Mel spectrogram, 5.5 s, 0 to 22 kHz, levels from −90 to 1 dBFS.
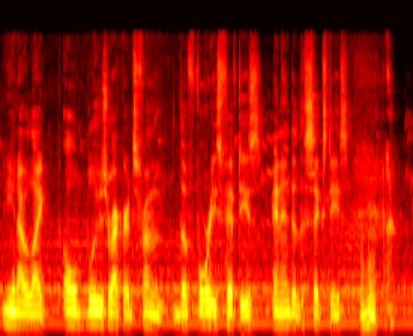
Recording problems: electrical hum; noticeable; throughout; 60 Hz, 15 dB below the speech

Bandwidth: 15 kHz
